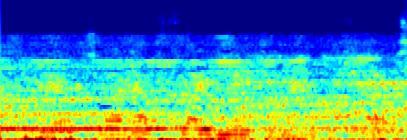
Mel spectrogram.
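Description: Electric ducted-fan RC jet flying overhead: a steady fan whine that fades about a second in, over a low, uneven rumble.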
